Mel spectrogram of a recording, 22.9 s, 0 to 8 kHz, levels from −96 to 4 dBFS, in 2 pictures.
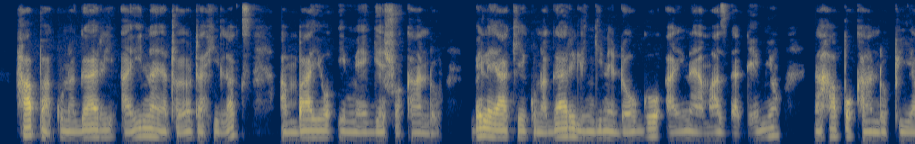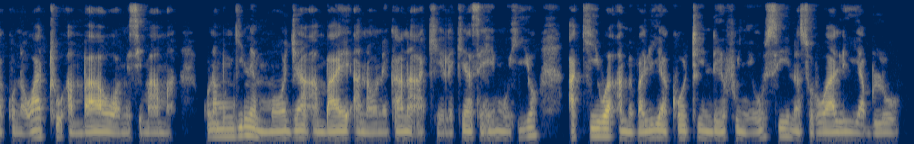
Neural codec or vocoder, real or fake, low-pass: none; real; 7.2 kHz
